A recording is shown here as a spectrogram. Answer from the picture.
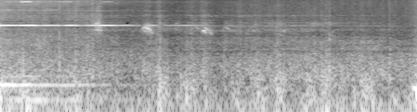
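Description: A pause in amplified Quran recitation: the last held note of the reciter's voice fades away over about a second through the loudspeaker system, leaving steady low background noise.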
